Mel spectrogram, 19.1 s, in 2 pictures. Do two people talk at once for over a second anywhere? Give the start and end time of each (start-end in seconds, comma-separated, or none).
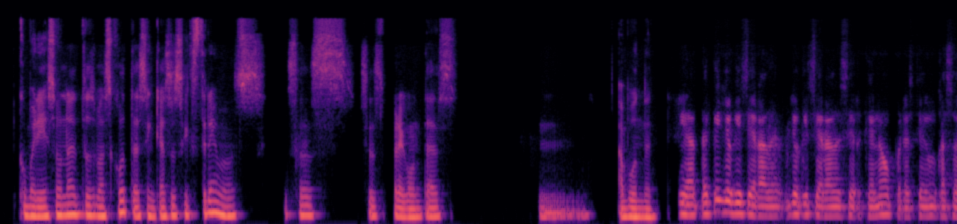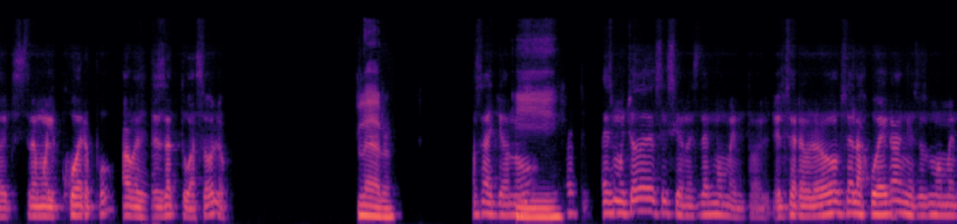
none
